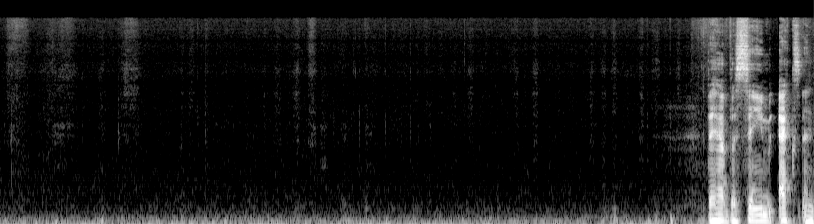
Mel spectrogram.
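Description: A marker scratches softly on paper.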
